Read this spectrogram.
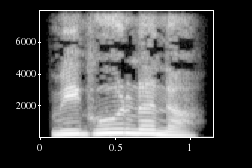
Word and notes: ವಿಘೂರ್ಣನ: vighūrṇana

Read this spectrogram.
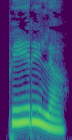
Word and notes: ಪೇರಿಲ: Kannada

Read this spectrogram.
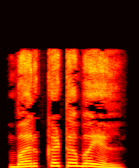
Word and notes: ಬರ್ಕಟಬಯಲ್: Kannada

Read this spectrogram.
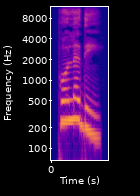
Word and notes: ಪೊಲದಿ: Kannada

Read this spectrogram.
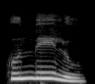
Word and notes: ಕುಂದೇಲು: kundēlu; dial.

